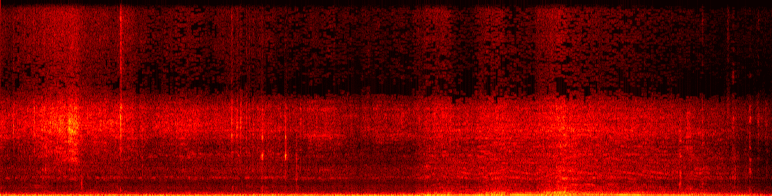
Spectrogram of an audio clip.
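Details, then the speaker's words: Jeep on test drive: deep rumble surges and sags unevenly, then dies; restarts by popping the clutch. Owner suspects it just needs running and may be low on fuel. Erratic running and stalling. "Oh, I said that and it died. Pop the clutch and it comes right back though. This thing cannot make up his mind how it wants to run."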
